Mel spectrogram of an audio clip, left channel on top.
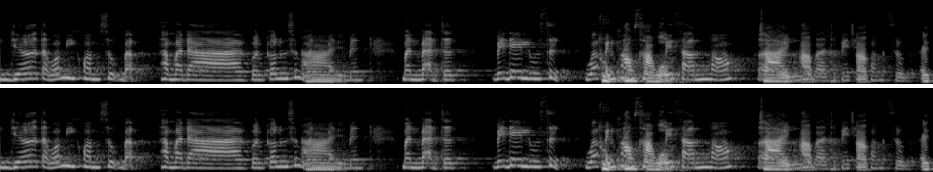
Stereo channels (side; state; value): both; identical; correlation 1.00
